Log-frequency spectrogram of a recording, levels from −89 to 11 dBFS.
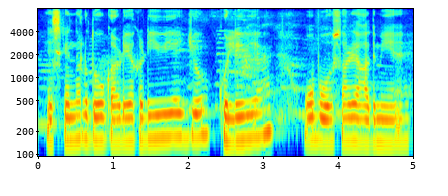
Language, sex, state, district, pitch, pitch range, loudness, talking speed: Hindi, male, Uttar Pradesh, Saharanpur, 155 Hz, 150-170 Hz, -15 LUFS, 190 wpm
